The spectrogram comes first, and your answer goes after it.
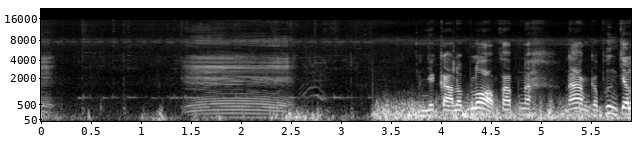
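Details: Calves separated from their mothers bawl together in a noisy chorus: one steady, low mooing call, then a dense overlapping burst of wavering cries from several calves.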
